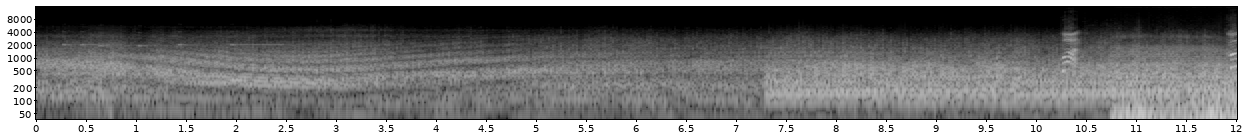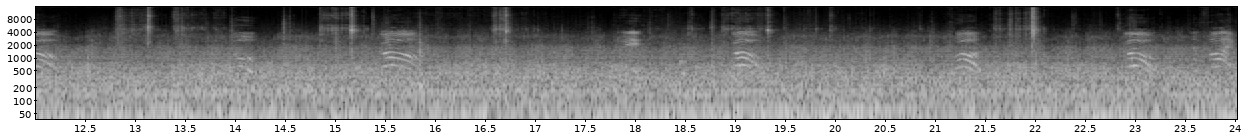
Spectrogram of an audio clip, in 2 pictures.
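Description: Steady, loud droning of propeller aircraft engines, a wartime plane approaching a night supply-drop site, rising into a dense continuous roar with rattling, mechanical tones that persist throughout.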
